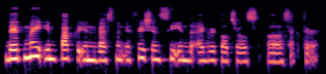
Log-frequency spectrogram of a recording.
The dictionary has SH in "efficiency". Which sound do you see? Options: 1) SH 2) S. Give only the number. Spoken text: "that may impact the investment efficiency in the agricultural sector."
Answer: 1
